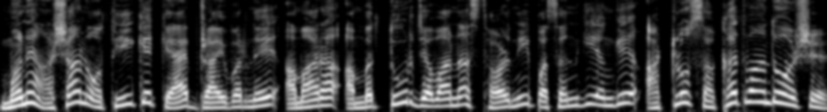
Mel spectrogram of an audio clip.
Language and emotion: Gujarati, surprised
